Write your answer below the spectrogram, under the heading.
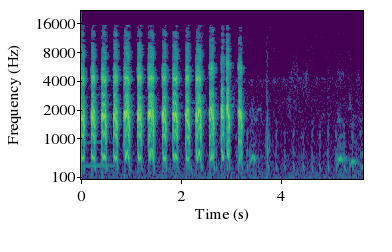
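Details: Roughly fourteen loud, rhythmic chucking notes from a female chukar partridge, delivered rapidly for three seconds before stopping abruptly, followed by a few faint soft notes.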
